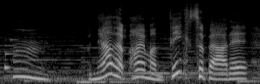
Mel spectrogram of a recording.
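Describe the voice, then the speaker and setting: A woman voicing a tiny, chirpy fairy girl companion in a video game, with a squeaky, childlike, exclaiming delivery. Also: animated, normal speed. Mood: curious, perky. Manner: childlike, exclaiming, refers to self in third person. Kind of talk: video game character dialogue. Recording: loud game music behind. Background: loud tinkling game music.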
